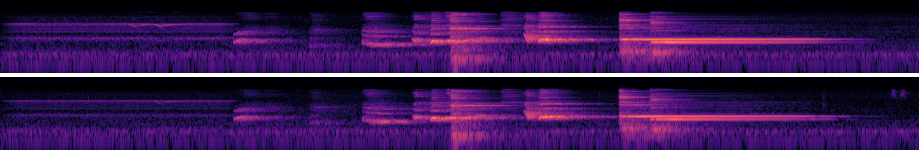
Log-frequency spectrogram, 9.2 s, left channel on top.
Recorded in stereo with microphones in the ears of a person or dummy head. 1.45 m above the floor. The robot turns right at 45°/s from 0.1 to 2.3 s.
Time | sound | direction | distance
2.3 | laughter | 35° left (ahead or behind) | 1.1 m
4.5 | cutlery clinking | 60° left (ahead or behind) | 1.3 m
6.2 | a doorbell | 15° right (ahead or behind) | 1.3 m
